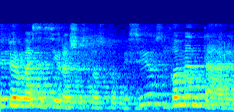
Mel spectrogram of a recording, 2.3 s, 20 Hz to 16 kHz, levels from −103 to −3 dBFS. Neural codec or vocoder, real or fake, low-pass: none; real; 7.2 kHz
